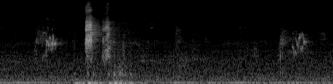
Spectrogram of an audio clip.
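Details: A male lutino budgerigar, a free-flying, friendly pet, gives a few short, sharp chirps in the morning while a person's voice is faintly heard nearby coaxing him to play and fly.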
